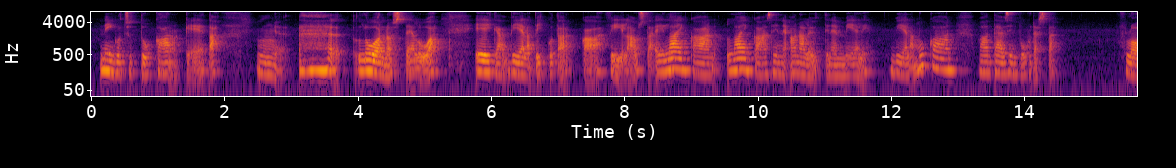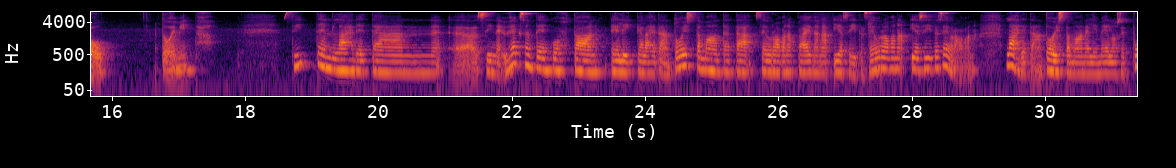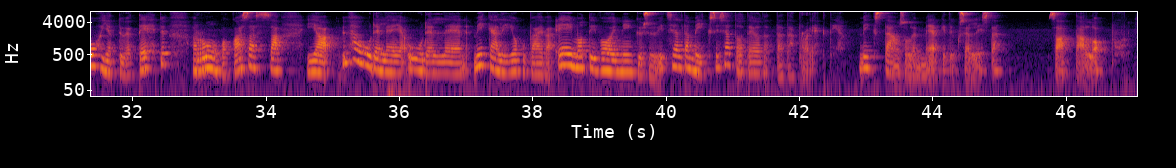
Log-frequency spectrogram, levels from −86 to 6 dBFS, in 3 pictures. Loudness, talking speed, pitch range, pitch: -27 LUFS, 95 wpm, 155-200 Hz, 170 Hz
